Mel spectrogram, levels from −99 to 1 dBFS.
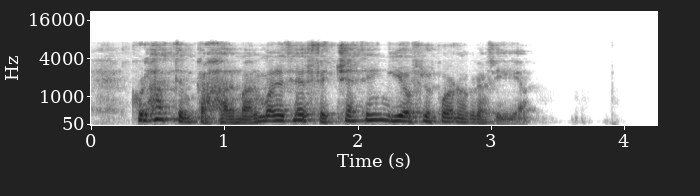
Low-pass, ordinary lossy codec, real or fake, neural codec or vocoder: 7.2 kHz; Opus, 64 kbps; fake; codec, 16 kHz, 16 kbps, FunCodec, trained on LibriTTS, 50 frames a second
